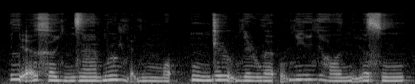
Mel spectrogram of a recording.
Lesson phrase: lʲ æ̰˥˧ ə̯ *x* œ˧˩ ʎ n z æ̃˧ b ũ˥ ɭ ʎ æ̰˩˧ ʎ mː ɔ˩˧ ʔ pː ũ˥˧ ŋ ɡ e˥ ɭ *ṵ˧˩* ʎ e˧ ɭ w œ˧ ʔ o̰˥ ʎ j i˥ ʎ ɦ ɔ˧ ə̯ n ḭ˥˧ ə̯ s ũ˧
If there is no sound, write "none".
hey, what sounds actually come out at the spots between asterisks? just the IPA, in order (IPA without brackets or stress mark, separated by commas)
x, ṵ˧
